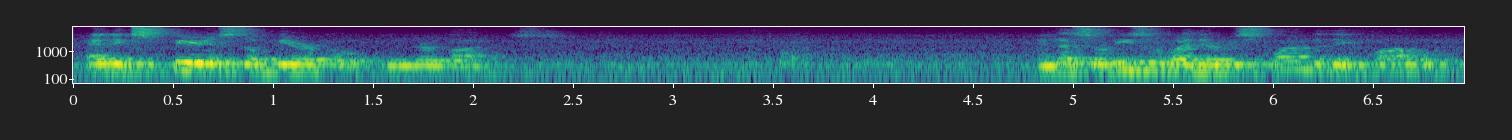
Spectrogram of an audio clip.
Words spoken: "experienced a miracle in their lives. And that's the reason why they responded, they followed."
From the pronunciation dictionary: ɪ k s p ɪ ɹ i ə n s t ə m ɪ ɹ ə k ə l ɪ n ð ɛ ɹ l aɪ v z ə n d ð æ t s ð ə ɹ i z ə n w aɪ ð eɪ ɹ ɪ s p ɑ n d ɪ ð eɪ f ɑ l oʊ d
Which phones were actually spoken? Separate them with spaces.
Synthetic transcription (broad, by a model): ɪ k s p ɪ ɹ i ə n s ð ə m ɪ ɹ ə k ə l ɪ n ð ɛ ɹ l aɪ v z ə n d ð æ t s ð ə ɹ i z ə n w aɪ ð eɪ ɹ ɪ s p ɑ n d ɪ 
